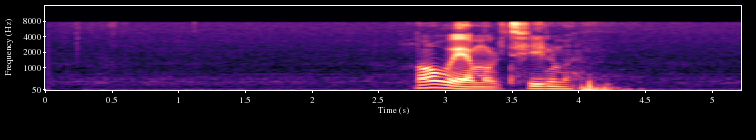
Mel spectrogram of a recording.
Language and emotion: Russian, sad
